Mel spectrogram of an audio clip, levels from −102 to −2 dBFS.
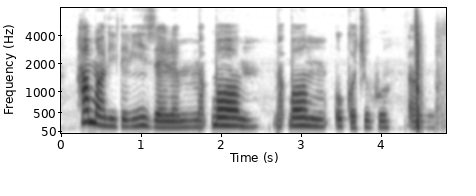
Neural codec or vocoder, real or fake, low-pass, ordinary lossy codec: none; real; none; none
